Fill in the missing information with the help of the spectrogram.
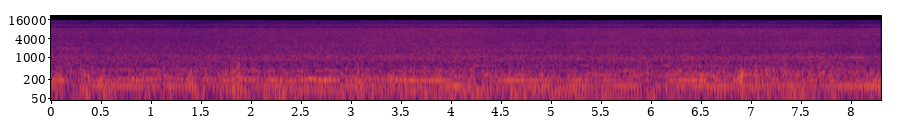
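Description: Steady rush of ocean surf breaking on the beach, with a low steady hum running underneath.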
